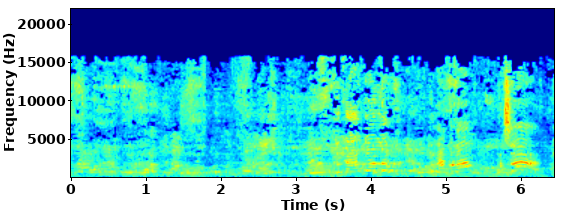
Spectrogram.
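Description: Several people talking at once, a steady hubbub of overlapping voices in a room, with no single voice standing out.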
